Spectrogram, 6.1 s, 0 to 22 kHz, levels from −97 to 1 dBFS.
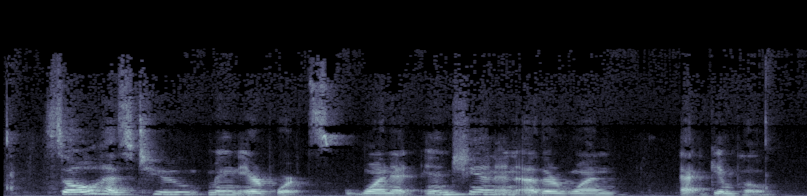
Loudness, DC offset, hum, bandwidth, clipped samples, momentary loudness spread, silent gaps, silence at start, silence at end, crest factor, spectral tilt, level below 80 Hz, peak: -28 LUFS; under 0.1%; none; 16.5 kHz; under 0.1%; 10 LU; none; 0.05 s; 0.25 s; 16 dB; -3.5 dB/octave; -58 dBFS; -12 dBFS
